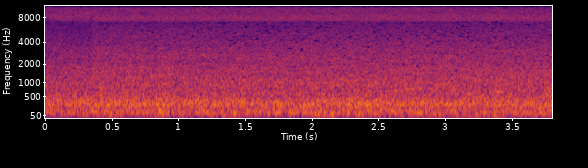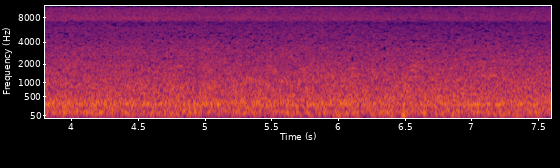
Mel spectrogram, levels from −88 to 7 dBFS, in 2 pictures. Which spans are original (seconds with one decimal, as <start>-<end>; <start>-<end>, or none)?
0.0-4.9; 6.0-7.6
